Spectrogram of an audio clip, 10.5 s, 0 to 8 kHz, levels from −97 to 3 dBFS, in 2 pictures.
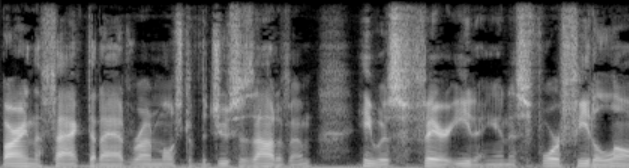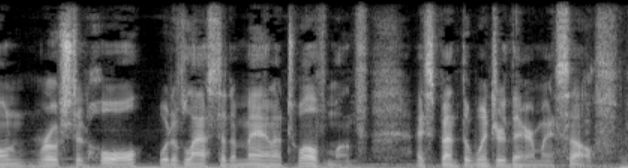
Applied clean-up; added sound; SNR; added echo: none; Vehicle; 16 dB; none.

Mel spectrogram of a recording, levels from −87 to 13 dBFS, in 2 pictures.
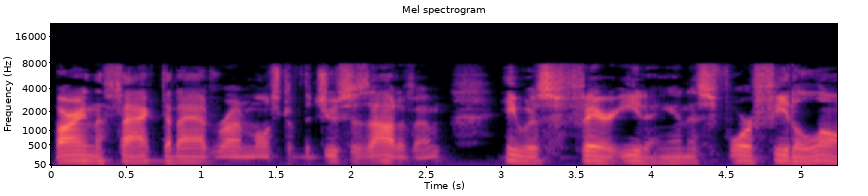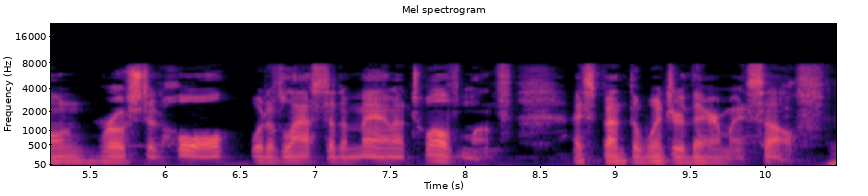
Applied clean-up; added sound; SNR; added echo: classical method log-MMSE.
